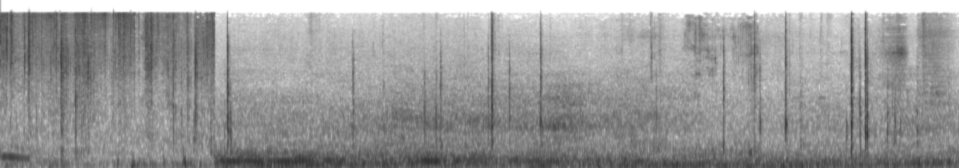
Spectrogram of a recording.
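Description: Dry brush and twigs crackling and snapping as someone pushes through them for about three seconds. Then a steady low hum of a vehicle engine nearby, with occasional sharp clicks from an aluminium drink can being handled.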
